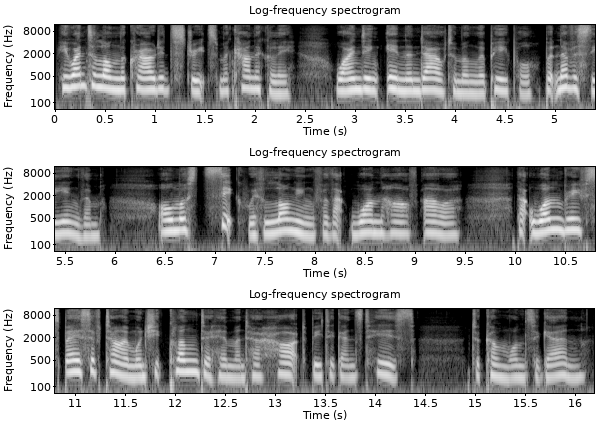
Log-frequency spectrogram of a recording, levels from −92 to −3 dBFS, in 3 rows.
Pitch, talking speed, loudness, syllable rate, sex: 205 Hz, 165 wpm, -20 LUFS, 4.8 syllables/s, female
